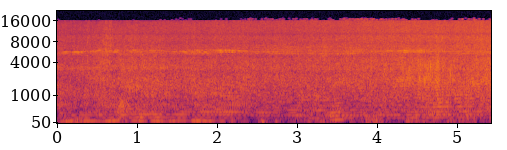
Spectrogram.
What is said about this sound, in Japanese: これはもうあのよくあるドローンですね。これも、ですね。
